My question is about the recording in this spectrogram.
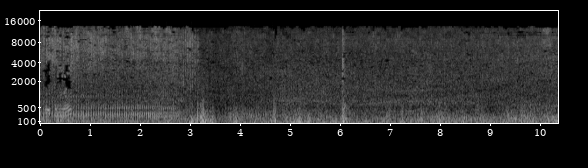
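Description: Wind buffeting the microphone with a low rumble, under a steady engine drone that fades away about three seconds in. A few faint knocks follow.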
